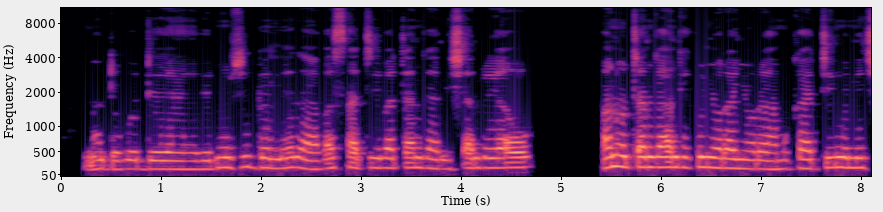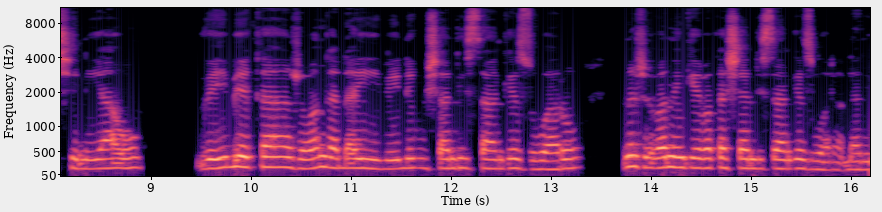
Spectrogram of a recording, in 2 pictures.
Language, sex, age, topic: Ndau, female, 25-35, health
